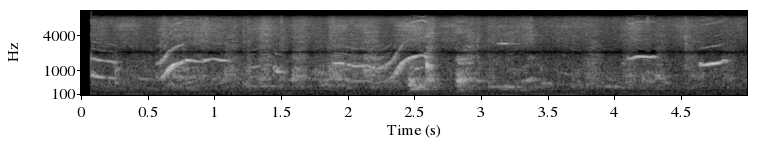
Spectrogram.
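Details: Newborn Boerboel puppies less than one day old, a litter of six with two males and four females, at a kennel: high thin squeaky whimpers rising and falling, several overlapping through the clip, over a steady background hum.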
